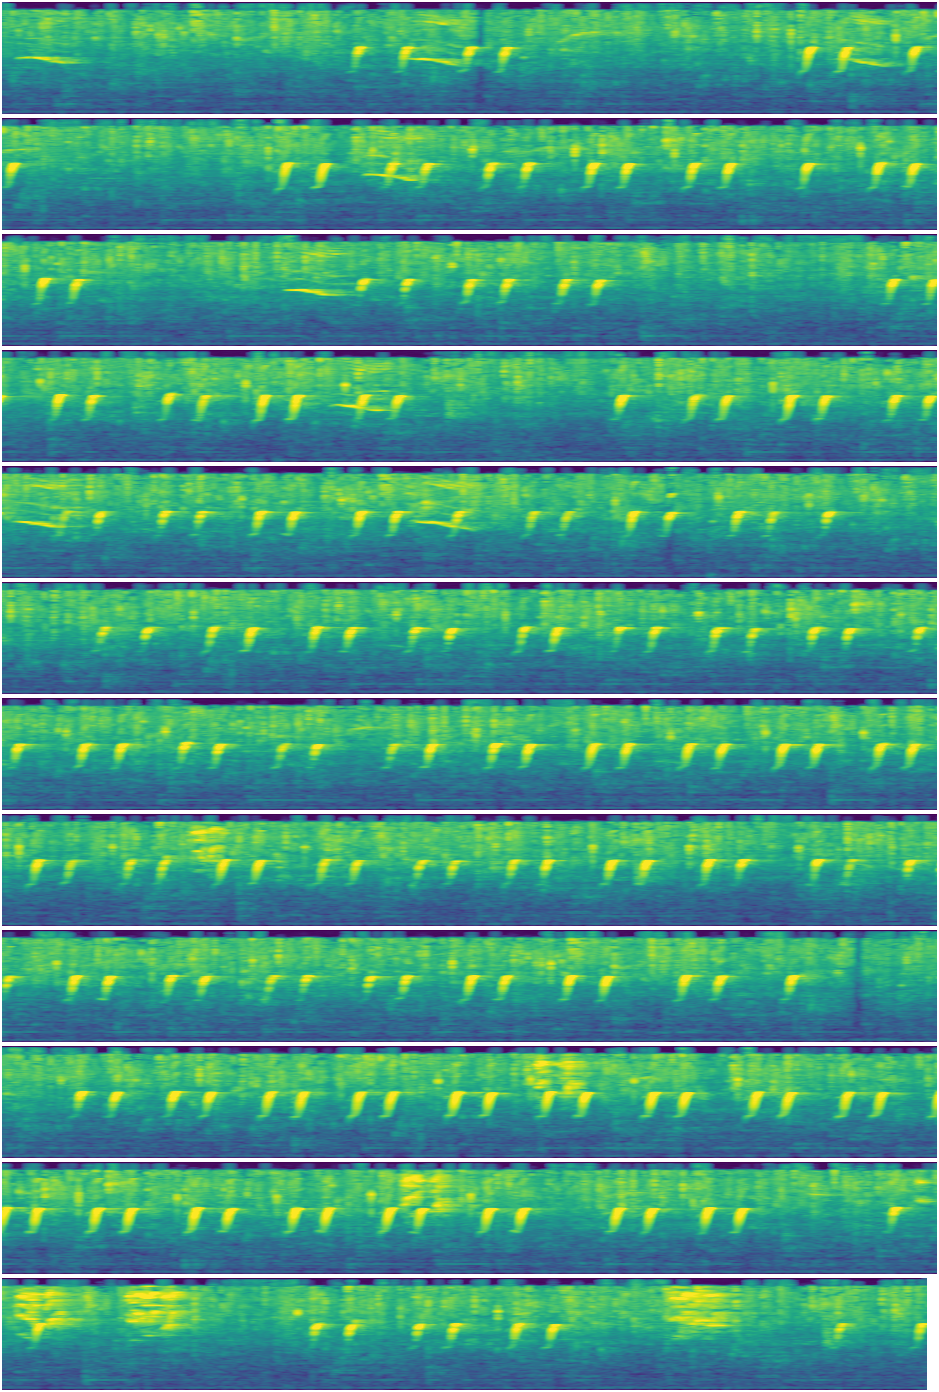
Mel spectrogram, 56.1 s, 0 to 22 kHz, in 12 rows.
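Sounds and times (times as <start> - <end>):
bird calling in sharp chips: 1.6 - 3.1, 3.8 - 5.2, 5.9 - 12.6, 13.6 - 56.0.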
